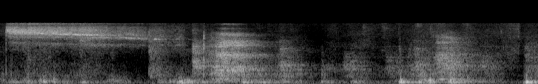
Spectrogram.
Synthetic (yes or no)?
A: no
